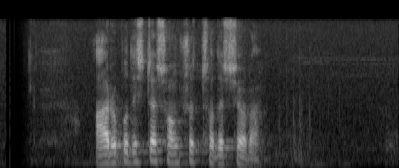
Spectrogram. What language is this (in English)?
Bangla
